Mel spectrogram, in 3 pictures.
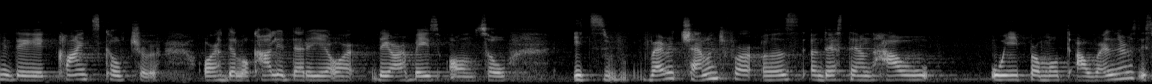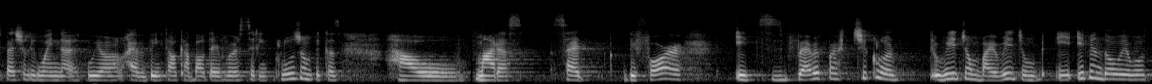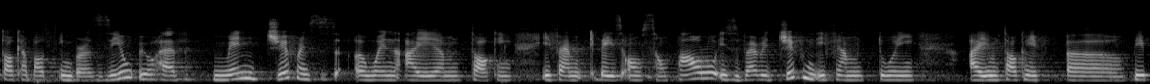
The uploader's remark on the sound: Hear from some of our speakers at the 2019 ELA Global Membership Conference.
